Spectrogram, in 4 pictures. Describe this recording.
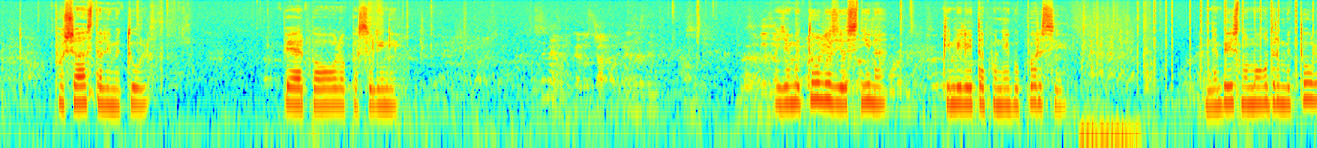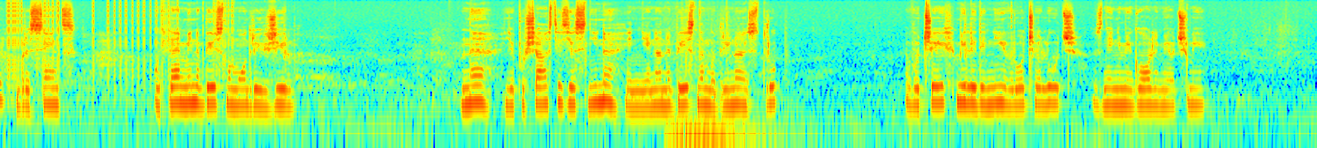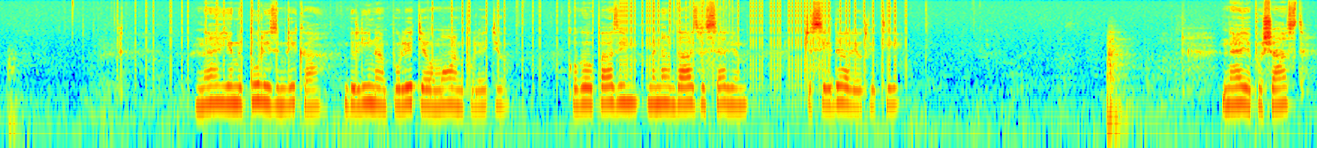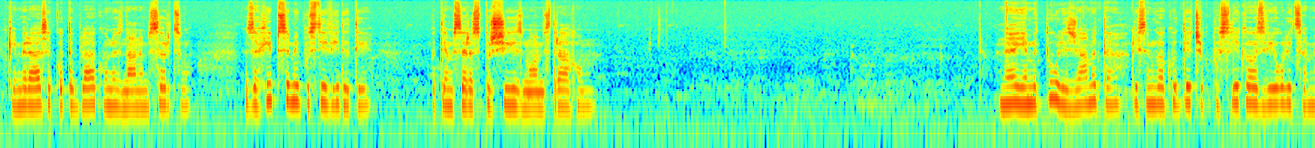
reading poem Pošast ali Metulj? (Mostru o pavea?), Pier Paolo Pasolini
